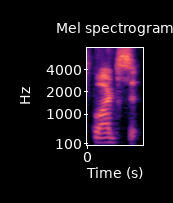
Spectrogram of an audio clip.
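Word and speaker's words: quartz: This is quads is spelled S with an S here. Actually, it's quads.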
